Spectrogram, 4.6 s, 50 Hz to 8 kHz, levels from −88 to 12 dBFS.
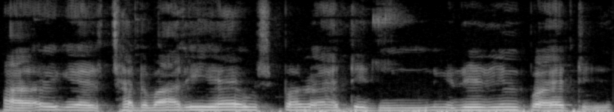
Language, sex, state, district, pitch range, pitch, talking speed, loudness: Hindi, female, Bihar, West Champaran, 180-205 Hz, 195 Hz, 90 wpm, -13 LUFS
